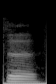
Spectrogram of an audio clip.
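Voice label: "tseu1", Teochew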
